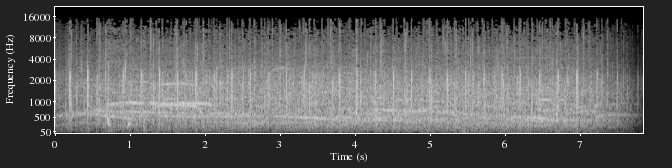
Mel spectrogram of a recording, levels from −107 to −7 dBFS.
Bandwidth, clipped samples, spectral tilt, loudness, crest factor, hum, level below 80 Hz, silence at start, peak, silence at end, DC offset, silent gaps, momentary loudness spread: 15.5 kHz; under 0.1%; -1.5 dB/octave; -25 LUFS; 22 dB; none; -66 dBFS; 0 s; -4 dBFS; 0.2 s; under 0.1%; none; 4 LU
